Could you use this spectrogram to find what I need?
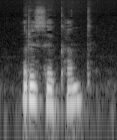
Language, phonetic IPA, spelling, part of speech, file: Polish, [rɨˈzɨkãnt], ryzykant, noun, LL-Q809 (pol)-ryzykant.wav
